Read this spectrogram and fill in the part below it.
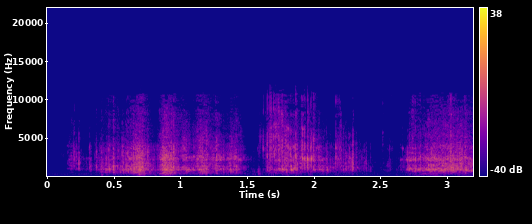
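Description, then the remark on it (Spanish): A box of Nerds candies, bought at a foreign food store, is shaken in three bursts, the tiny candies rattling with a dense, gritty hiss, like a rain stick. The first burst runs longest, and no one talks. “No es un palo de lluvia, son unos caramelitos que se llaman Nerd.”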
